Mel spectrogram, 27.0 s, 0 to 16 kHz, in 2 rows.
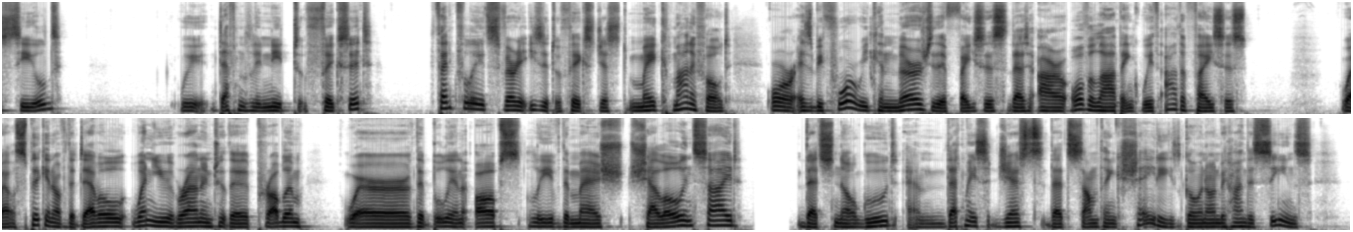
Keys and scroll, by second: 1.2 alt+Tab, 12.7 Tab.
